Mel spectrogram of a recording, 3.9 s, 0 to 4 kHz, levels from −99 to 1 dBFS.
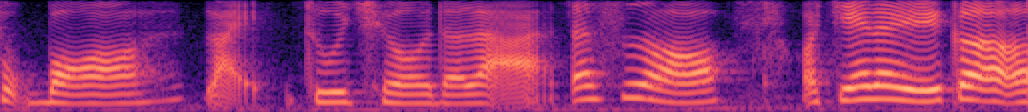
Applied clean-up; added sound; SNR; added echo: none; none; none; none.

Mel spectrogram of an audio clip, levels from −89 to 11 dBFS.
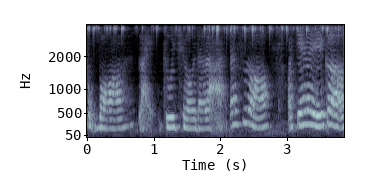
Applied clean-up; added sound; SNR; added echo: none; Bell; 13 dB; reverberation time 0.3 s.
